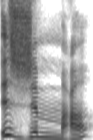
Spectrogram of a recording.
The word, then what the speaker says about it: جمعة: You say either without L. جمعة. You pronounce the T مربوطة. جمعة الجاية. You have to pronounce the T مربوطة when you don't put the L. Or if you put the L, you're saying الجمعة without pronouncing the T مربوطة.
